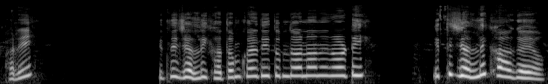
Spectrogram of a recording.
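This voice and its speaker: A young woman talks in a casual vlog, her voice high and bright. The sound is dry and close, with no room echo. She speaks playfully and coaxingly, as if feeding animals outdoors in a village. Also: moderate pace. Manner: playful, coaxing talk to calves, laughs often. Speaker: village vlogger. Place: outdoors at a village cattle shed.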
